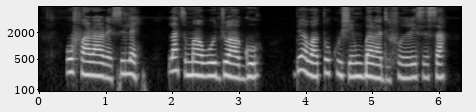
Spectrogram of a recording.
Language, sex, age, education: Yoruba, female, 30-45, tertiary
